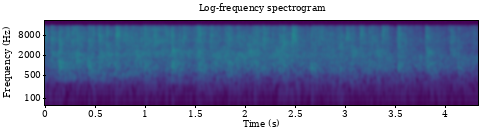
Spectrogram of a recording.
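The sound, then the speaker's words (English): The Crossroads audience applauds its graduates, a dense, steady patter of many hands clapping at once, sustained at an even loudness throughout with no voices standing out. “People within Crossroads, we've got about 6 graduates that I'm tracking so far, so just want to offer a big round of applause to all those graduates out there.”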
